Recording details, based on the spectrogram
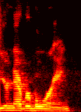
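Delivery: ordinary talk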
